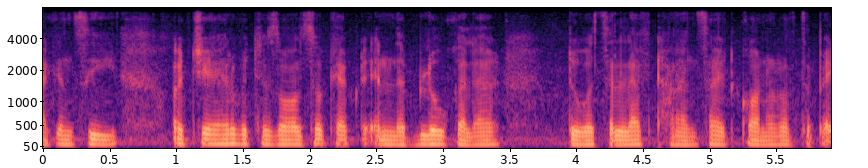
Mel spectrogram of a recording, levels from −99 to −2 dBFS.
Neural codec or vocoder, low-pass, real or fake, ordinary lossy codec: vocoder, 22.05 kHz, 80 mel bands, WaveNeXt; 7.2 kHz; fake; none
